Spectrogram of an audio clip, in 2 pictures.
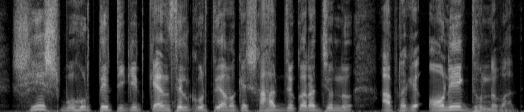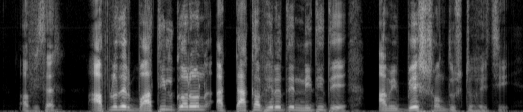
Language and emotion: Bengali, happy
